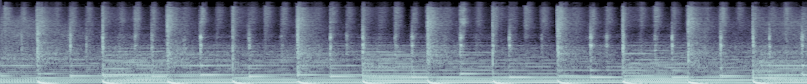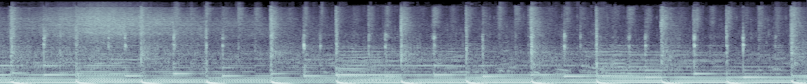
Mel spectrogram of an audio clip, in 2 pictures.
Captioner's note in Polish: Aplauz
